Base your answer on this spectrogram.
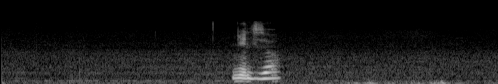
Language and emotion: Russian, sad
